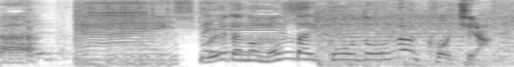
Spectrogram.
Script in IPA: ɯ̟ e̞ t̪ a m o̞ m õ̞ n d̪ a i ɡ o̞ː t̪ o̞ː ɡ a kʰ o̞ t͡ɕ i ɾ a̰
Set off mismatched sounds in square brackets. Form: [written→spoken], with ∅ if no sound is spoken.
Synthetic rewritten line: ɯ̟ e̞ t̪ a [m→n] o̞ m õ̞ n d̪ a i [ɡ→k] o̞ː [t̪→d̪] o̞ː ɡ a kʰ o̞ t͡ɕ i ɾ a̰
